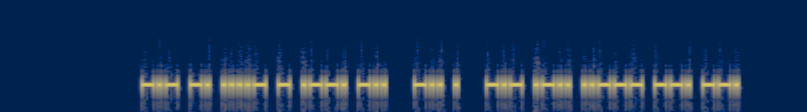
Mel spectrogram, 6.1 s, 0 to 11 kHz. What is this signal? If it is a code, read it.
Morse code, heard as a keyed tone, about 37 wpm, 700 Hz. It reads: KN4TPD DE KL2GG
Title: USA Callsign DE Callsign 40wpm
